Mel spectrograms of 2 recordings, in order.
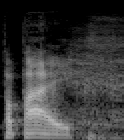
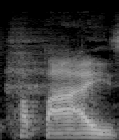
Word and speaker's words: Popeyes: that so yes I I struggle with the word papy it's not because it's not the word I know it's popey's I can't say it right but it's popey like Popeye the Sailor I know I know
